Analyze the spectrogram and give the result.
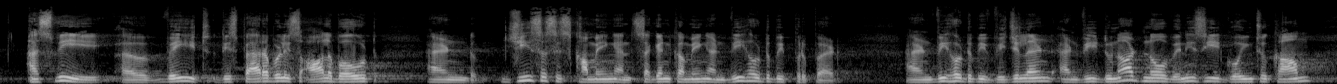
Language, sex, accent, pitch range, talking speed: English, male, Indian, 120-160 Hz, 175 wpm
